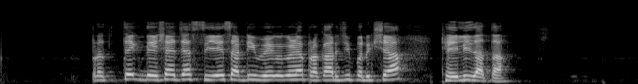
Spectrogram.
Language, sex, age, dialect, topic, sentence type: Marathi, female, 25-30, Southern Konkan, banking, statement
